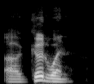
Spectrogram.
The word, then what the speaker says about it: Goodwin: Hopefully they can get some of that speed going with Darnell Mooney, Demir Bird, Marquise Godwin. Goodwin. I always say Godwin. Goodwin. I've got to get into a better transition of continuing to say his name the proper way.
